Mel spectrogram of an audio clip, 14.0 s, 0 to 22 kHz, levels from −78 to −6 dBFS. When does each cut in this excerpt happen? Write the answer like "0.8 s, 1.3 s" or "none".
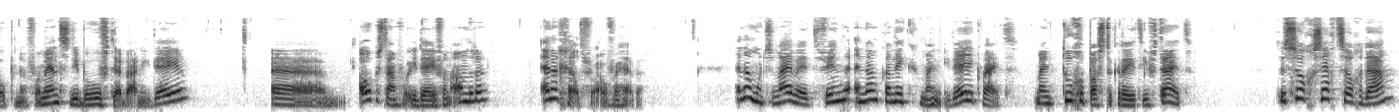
none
